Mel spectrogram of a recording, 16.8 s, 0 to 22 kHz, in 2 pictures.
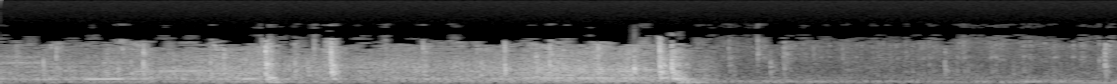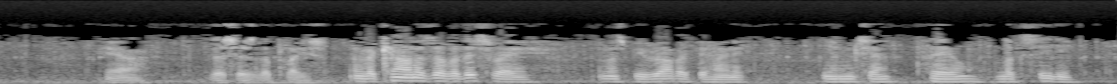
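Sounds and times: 
watchmaker's shop door opening and swinging shut: 0:00.0 - 0:05.9
sharp clunks and rattles of shop door: 0:00.0 - 0:16.7
steady hum: 0:00.0 - 0:16.7
speech: 0:10.0 - 0:16.6.

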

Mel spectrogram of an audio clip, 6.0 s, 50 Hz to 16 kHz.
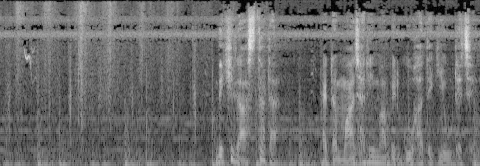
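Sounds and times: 
running footsteps of people fleeing along a narrow passage between rocks: 0:00.0 - 0:03.4
speech: 0:02.7 - 0:06.0.

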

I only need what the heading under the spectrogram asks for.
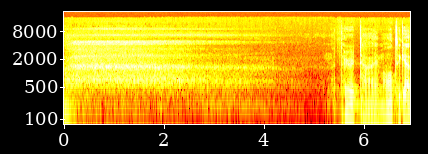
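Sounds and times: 
person exhaling deeply during a guided breathing exercise: 0:00.0 - 0:05.4
speech: 0:05.6 - 0:06.9.

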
